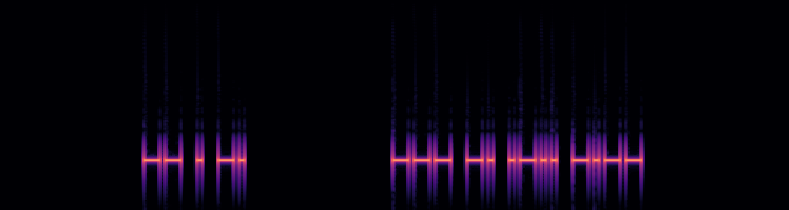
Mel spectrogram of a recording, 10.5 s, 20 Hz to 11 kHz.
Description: Morse code, heard as a keyed tone, about 17 wpm, 700 Hz. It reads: MEN ONLY
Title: 4x Word-Spacing - Sentences from Top 500 Words - 17wpm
